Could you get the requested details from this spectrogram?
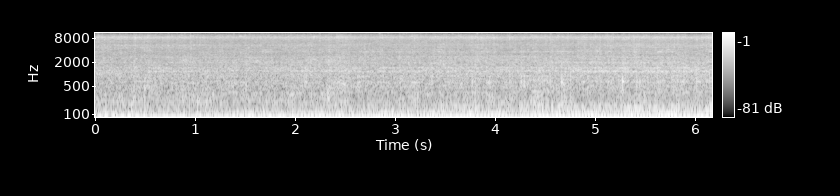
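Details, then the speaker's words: New Wahoo Kickr18 smart trainer at riding speed: low, even whir with a faint steady hiss, no knocks or grinding; much quieter than the older Kickr gen 3. "a lot quieter as you can tell"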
